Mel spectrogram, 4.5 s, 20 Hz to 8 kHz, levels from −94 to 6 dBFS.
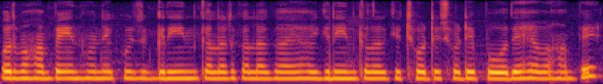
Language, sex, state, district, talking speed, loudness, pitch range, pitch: Hindi, female, Uttar Pradesh, Lalitpur, 250 wpm, -15 LUFS, 230-235 Hz, 230 Hz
